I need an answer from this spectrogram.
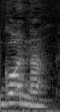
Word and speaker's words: gonna: Next वाला है गोइंग टू से बन जाता है गोना।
